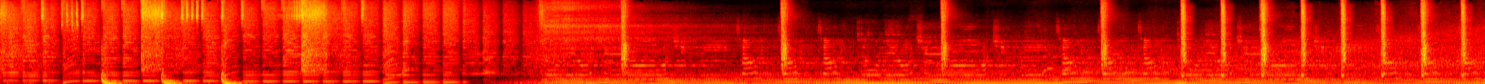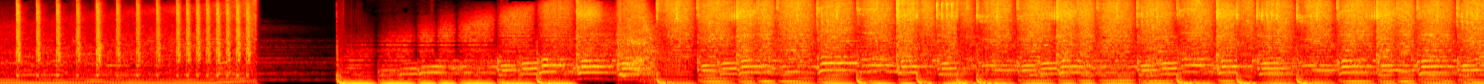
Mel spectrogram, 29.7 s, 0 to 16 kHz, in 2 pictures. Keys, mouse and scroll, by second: 8.5 ctrl+alt+t, 10.1-11.3 alt+drag, 17.5 ctrl+alt+t, 19.6-22.7 alt+drag.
